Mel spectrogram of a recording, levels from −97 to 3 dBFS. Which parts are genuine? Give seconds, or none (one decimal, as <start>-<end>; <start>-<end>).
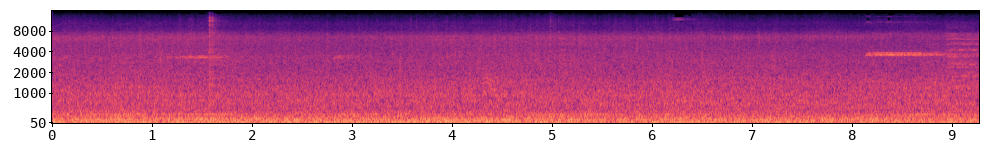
0.0-9.3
